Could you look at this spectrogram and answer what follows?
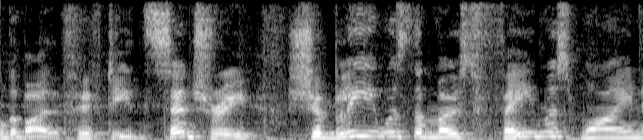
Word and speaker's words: Chablis: From its humble beginnings as a Roman outpost, Chablis, pronounced Chablis in French, has become famous for producing the most popular white wine in the world.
